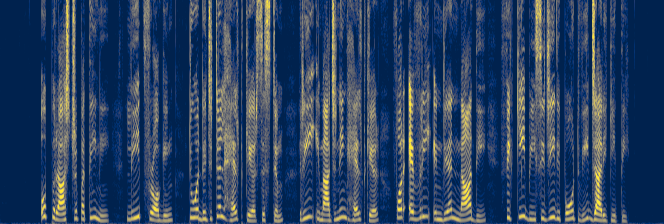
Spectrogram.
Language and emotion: Punjabi, neutral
